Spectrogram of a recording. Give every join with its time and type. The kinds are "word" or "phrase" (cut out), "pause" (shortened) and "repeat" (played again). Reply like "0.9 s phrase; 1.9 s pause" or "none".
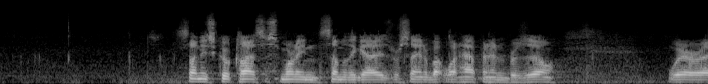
none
